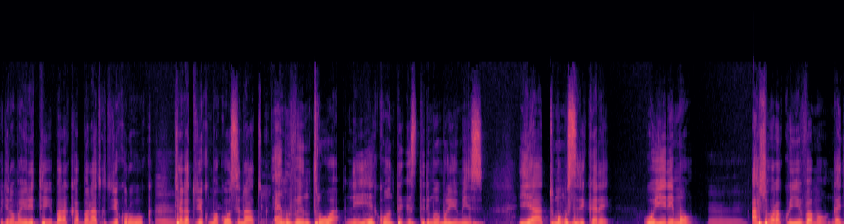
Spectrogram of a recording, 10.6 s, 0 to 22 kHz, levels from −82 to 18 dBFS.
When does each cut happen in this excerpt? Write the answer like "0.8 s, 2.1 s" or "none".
3.3 s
